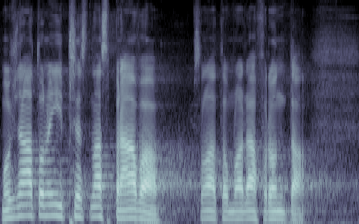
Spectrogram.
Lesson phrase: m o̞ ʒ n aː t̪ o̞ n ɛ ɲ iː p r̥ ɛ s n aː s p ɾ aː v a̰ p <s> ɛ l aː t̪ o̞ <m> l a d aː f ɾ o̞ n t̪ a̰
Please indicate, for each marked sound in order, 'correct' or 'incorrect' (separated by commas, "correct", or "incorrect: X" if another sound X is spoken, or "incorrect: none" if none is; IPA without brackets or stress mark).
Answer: correct, correct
